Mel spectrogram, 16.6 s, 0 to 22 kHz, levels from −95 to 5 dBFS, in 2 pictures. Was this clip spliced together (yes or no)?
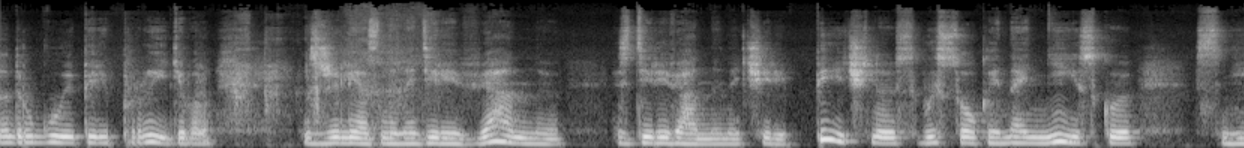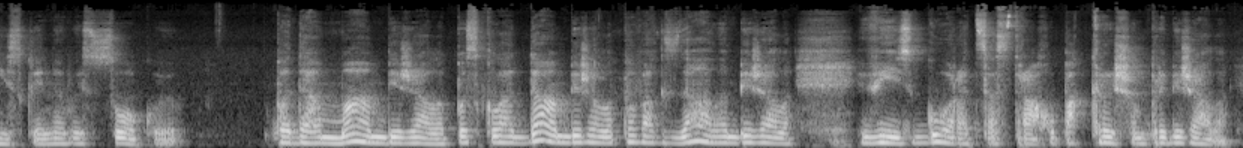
no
